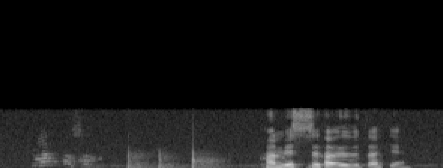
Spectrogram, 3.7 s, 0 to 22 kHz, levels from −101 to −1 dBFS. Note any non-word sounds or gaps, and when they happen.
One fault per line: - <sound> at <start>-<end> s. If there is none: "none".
- thud at 1.1-1.9 s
